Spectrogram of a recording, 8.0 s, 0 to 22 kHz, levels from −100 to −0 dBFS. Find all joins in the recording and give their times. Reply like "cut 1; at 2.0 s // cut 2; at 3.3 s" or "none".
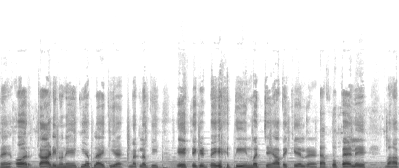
cut 1; at 6.4 s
